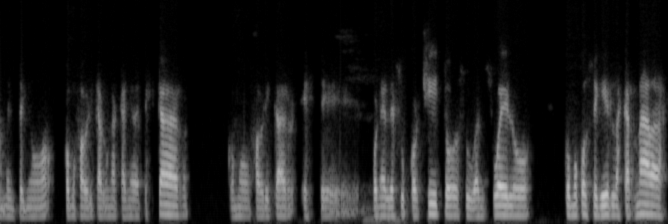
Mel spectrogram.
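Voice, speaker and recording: A man's voice: medium pitch, no echo. A man from Portugal raised in Venezuela, telling a personal story in a hesitant conversational way with many fillers. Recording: dry, phone-like band.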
